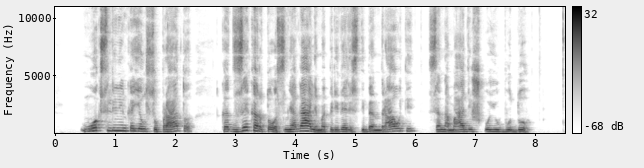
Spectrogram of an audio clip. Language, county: Lithuanian, Panevėžys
